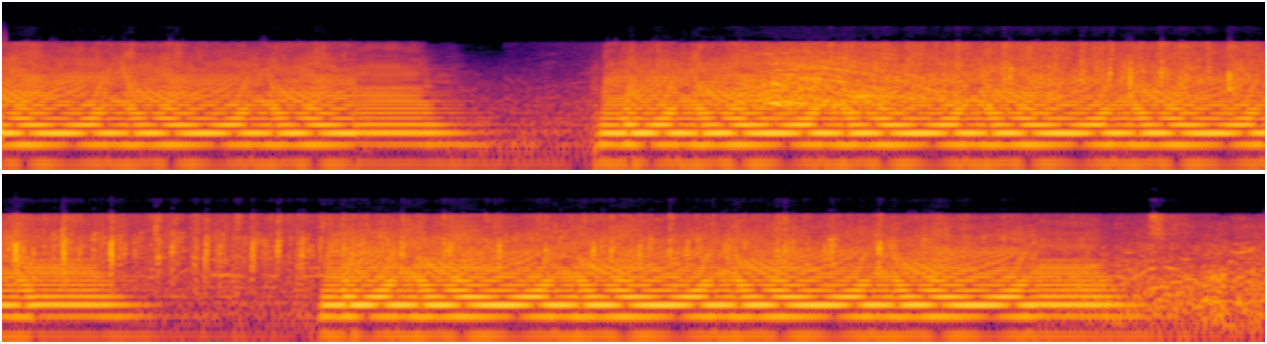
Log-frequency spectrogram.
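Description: Ship's horn sounding three long, deep, steady blasts: the first ends about three seconds in, the second runs from about four to nine seconds, and the third starts about ten and a half seconds in and holds to the end.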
